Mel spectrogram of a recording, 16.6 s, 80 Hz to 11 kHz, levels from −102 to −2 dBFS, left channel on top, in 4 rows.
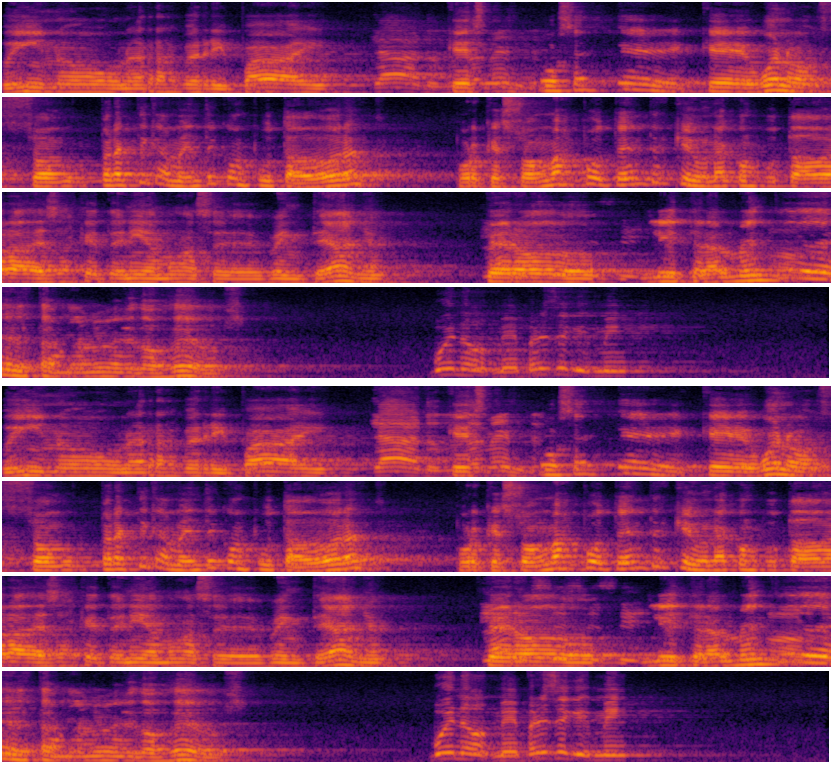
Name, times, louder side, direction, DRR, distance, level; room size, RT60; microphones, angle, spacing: voice 1, 0.0-1.7 2.3-2.4 2.7-6.0 6.4-10.3 10.7-13.6, equal, ahead, 0.7 m, -30 dB
voice 2, 1.9-2.6 10.7-12.5 14.6-15.6, right 4 dB, 80° right, 1.0 m, -37 dB
25.0 x 14.0 x 8.9 m
head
